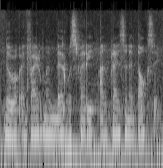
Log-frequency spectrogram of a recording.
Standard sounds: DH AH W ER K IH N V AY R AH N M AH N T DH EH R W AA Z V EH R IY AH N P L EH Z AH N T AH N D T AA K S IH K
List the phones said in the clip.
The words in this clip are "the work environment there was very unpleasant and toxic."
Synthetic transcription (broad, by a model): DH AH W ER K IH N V AY AH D M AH N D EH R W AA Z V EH R IY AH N P L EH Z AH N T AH N T AA K S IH K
